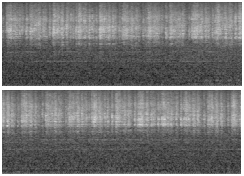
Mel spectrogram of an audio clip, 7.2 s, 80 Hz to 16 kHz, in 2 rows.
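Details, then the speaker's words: 2000 Jeep Wrangler TJ, rebuilt engine warming up at about 150°, cold day: steady idle with dry metallic rattle pulsing about three times a second; owner suspects idler pulley or water pump, unconfirmed. "It would have to be the idler pulley or water pump."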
